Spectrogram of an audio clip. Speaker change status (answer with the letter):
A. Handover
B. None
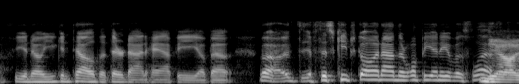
A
